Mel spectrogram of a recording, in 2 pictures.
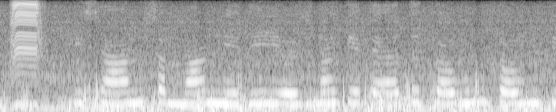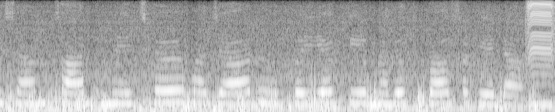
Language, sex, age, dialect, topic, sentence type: Bhojpuri, female, 18-24, Northern, agriculture, question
